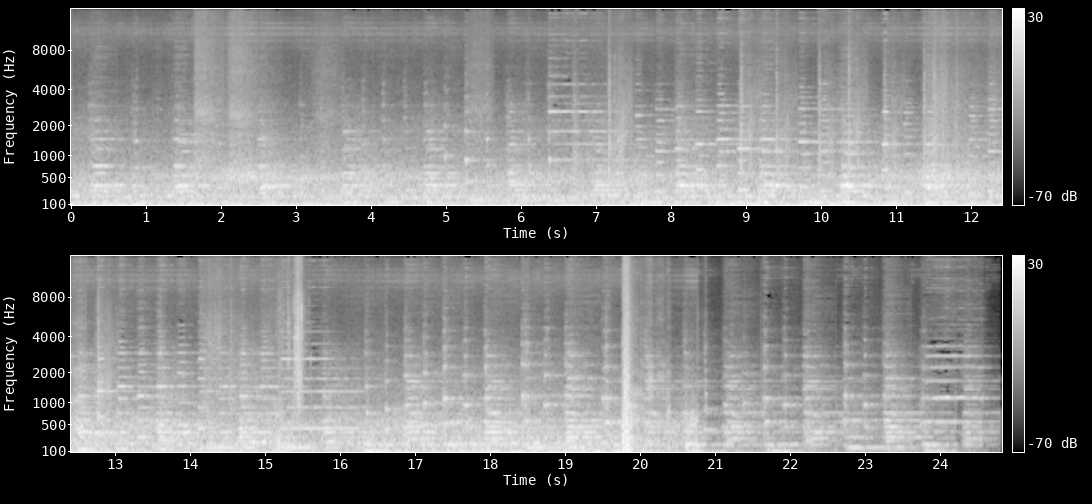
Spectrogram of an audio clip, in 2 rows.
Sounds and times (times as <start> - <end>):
Music: 0.0 - 24.8.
